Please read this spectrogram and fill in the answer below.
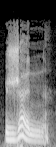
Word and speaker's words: jeune: Jeune. Final E not pronounced, but then EU together, jeune.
